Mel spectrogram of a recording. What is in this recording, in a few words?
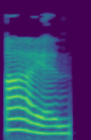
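"Iron", English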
